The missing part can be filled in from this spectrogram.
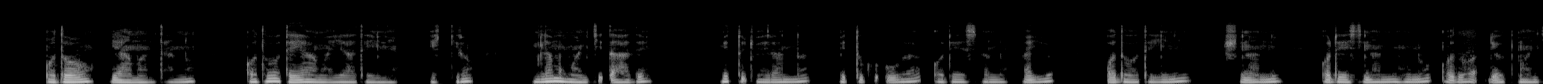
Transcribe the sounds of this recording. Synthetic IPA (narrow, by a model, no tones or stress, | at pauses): ʔɔd̪o̞ːjaːmɐnt̪ʰɐnːɔ | ʔɔd̪o̞ːt̪ɛjaːmɐjaːt̪ʰɛjɪnɪɐ | ɪkːɪɾɔ | lɐmʊmɐnt͡ʃʼːɪt̪ʼaːd̪ɛ | mɪt̪ːʊt͡ʃʼɔjɾɐnːɐ | mɪt̪ːʊkʊʔuːɾɐɔd̪e̞ːsɐnːɔhɐjːɔ | ʔɔd̪o̞ːt̪ɛjɪnɛ | ʊʃɪnɐnːɪ | ʔɔd̪e̞ːsːɪnɐnːɪɦʊnʊʔɔd̪o̞ːɐɗɪjɔt̪ːɪmɐnt͡ʃːɪ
